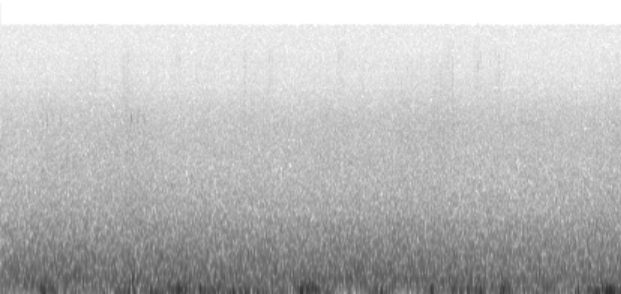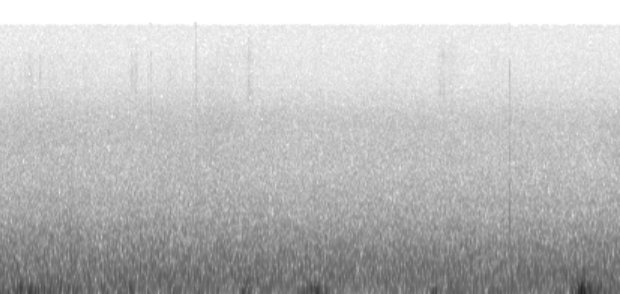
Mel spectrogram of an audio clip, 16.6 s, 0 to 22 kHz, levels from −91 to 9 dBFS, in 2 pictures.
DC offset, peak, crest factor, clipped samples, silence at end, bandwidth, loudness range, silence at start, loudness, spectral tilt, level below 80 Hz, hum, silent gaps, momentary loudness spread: under 0.1%; -4 dBFS; 22 dB; under 0.1%; 0 s; 13.5 kHz; 3 LU; 0 s; -29 LUFS; -7.5 dB/octave; -28 dBFS; none; none; 5 LU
